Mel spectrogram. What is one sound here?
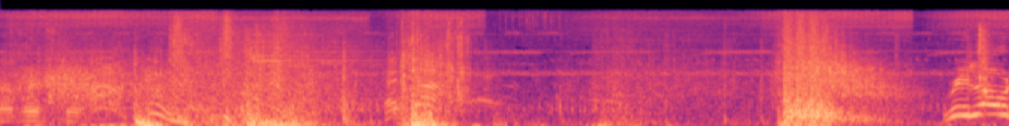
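A rifle fires a few loud shots.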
